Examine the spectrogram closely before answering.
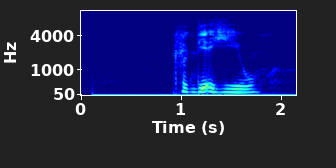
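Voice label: smells bad, Tlacochahuaya Zapotec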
